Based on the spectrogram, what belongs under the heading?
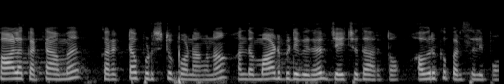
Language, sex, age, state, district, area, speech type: Tamil, female, 30-45, Tamil Nadu, Ariyalur, rural, spontaneous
